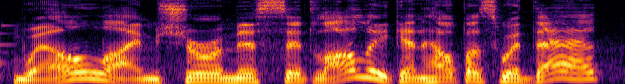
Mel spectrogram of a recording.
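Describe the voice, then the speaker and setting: A man voicing a polite, persistent, ingratiating merchant in a video game, smooth-talking and theatrical. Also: mid-range voice, big pitch swings, moderate pace, a bit bright, soft background music.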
